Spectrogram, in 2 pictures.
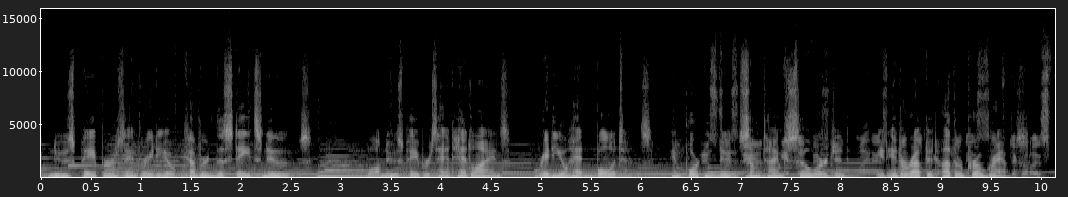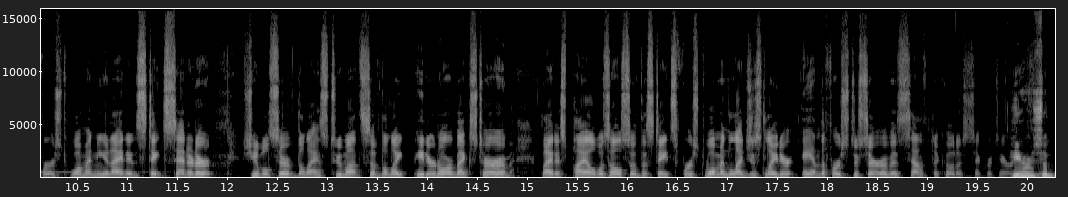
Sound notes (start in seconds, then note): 10.7 radio Announcer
